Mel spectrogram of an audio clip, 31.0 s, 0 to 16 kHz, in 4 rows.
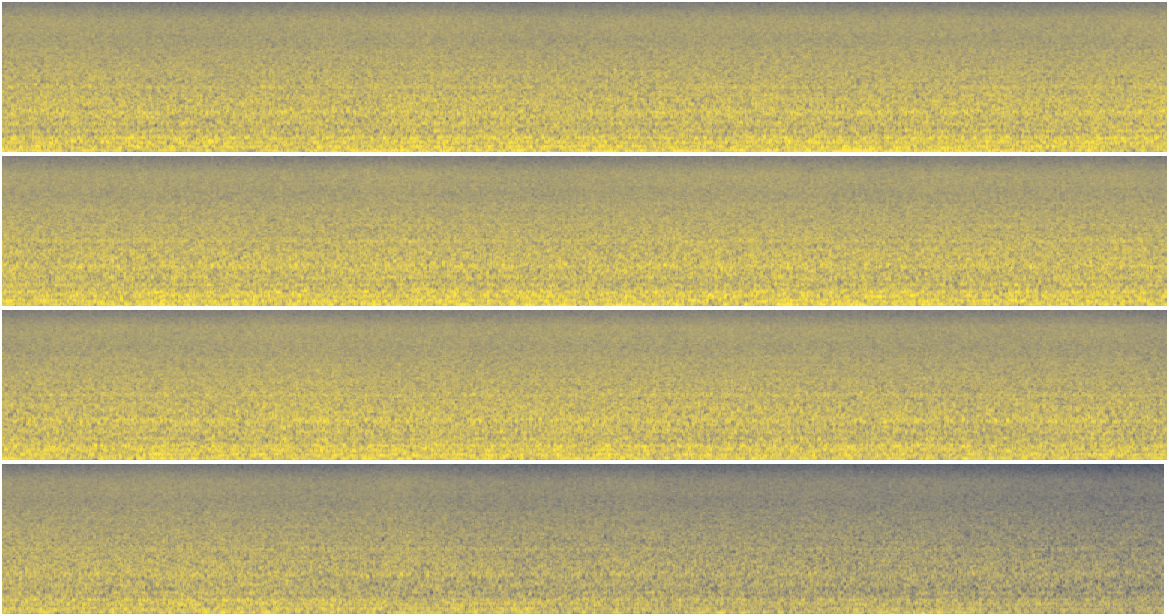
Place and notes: Aber Falls / Rhaeadr Fawr waterfall, recorded using a Zoom H4n recorder and Rode wind muff and tripod.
